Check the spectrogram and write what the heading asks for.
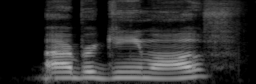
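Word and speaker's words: Ibragimov: What I think about this trade, and I'm just gonna correct every single name you said there. It's Zachary Emmond and Santeri Hatica and Timur Abragimov, and then San Jose got Fabian Zetterlund and Nikita Okorchuk and Shakir Mukhamadulin. That one I don't know how to pronounce.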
